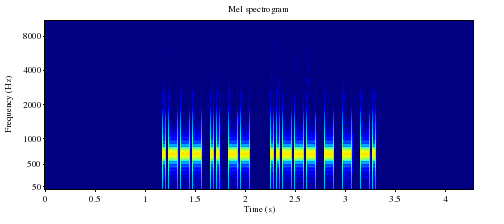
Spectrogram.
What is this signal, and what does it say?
Morse code, heard as a keyed tone, about 40 wpm, 700 Hz. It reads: JIM 2TTN
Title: CWT Exchange 40wpm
